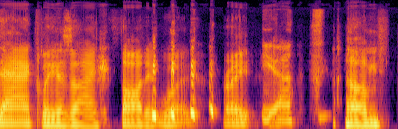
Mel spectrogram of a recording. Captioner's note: laughs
